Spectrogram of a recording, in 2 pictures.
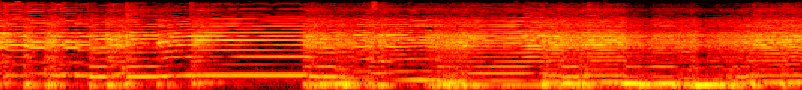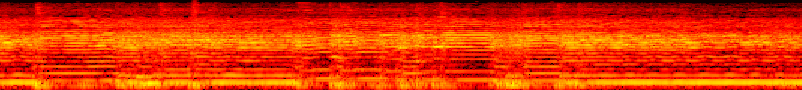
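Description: Electric guitar, Stratocaster-style, playing a lead phrase in A minor pentatonic that keeps going back to the added ninth (B). It is a run of single notes with some pitch glides, ending on a held note in the last second.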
